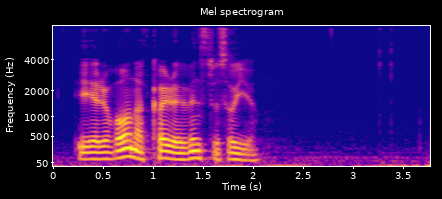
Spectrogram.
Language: Faroese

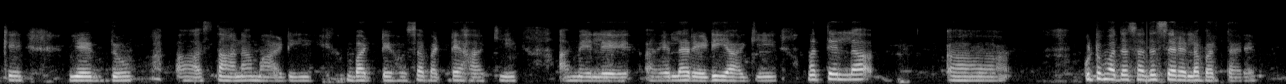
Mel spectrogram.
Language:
Kannada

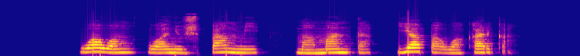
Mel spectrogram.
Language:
Southern Pastaza Quechua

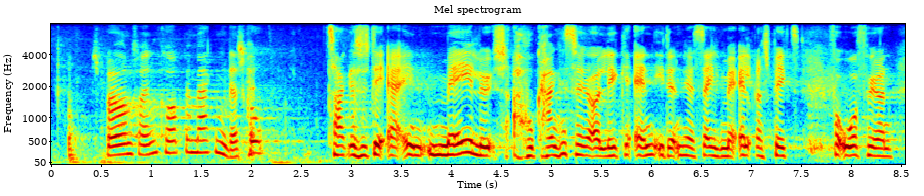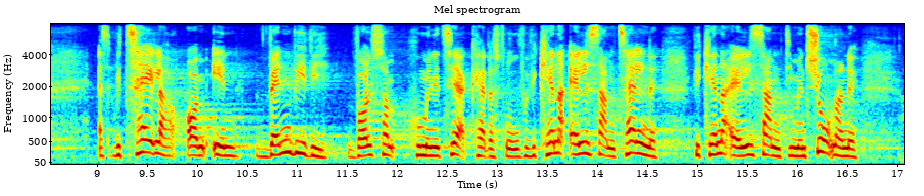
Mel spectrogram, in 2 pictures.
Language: Danish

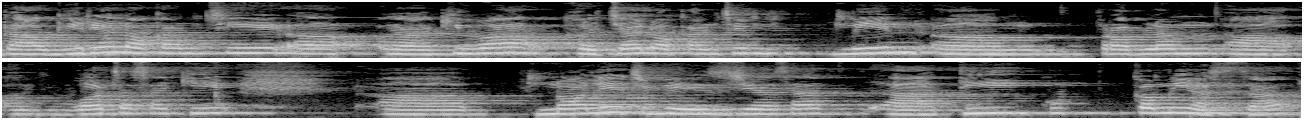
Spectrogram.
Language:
Konkani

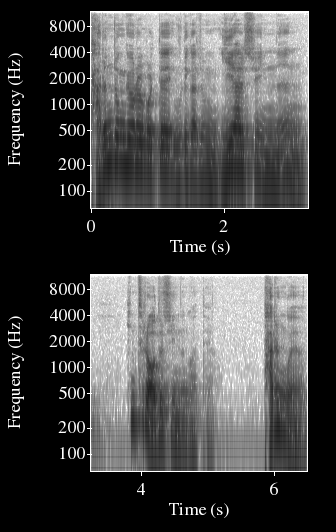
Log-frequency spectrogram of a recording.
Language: Korean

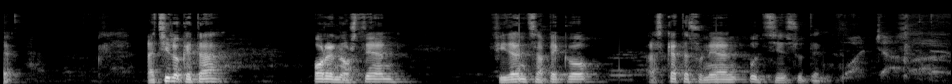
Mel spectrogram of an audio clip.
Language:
Basque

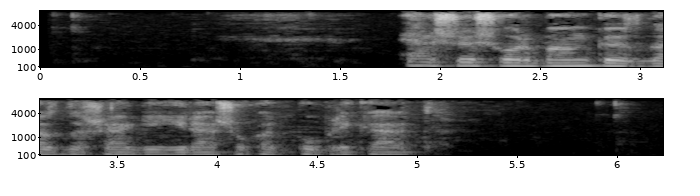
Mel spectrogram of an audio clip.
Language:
Hungarian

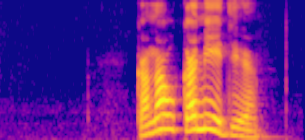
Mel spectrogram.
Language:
Russian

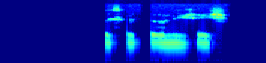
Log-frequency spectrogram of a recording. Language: Pashto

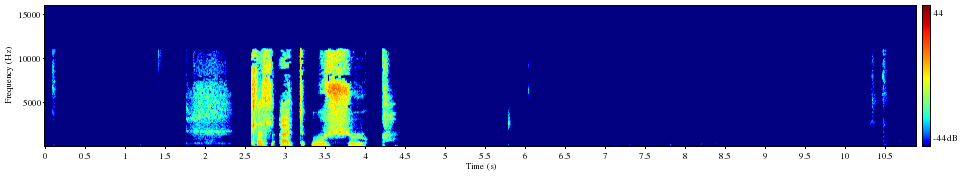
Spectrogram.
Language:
Tlingit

